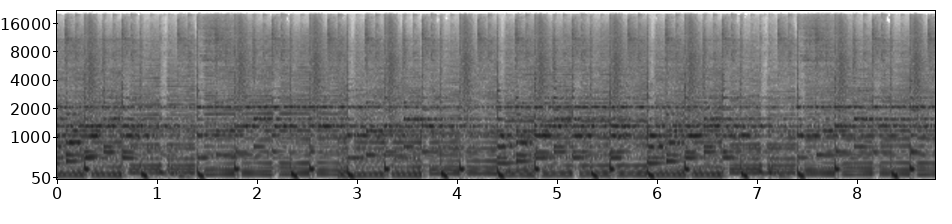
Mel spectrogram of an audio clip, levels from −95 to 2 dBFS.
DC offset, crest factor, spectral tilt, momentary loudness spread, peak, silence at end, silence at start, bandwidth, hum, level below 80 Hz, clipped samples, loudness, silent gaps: under 0.1%; 14 dB; -3.5 dB/octave; 3 LU; 0 dBFS; 0 s; 0 s; over 20 kHz; none; -38 dBFS; under 0.1%; -13 LUFS; none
